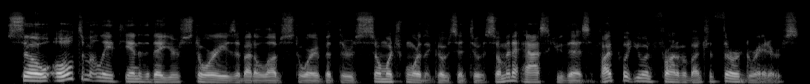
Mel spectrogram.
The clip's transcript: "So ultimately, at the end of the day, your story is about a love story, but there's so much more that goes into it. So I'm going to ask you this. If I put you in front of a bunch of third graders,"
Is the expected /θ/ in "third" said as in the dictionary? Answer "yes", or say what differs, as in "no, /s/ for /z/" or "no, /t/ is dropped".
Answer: yes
